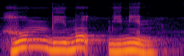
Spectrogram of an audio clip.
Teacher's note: ba sehingga berlakulah huruf mim sukun Ikhfa Syafawi Oleh karena itu bacaan tersebut harus dibaca samar-samar di bibir dan didengungkan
